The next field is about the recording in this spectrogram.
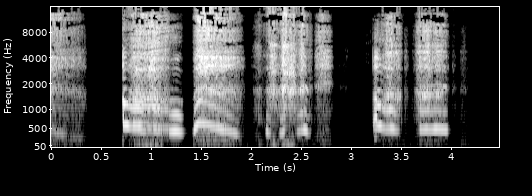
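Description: A string of frenzied, breathy gasps from a woman as her body curls forward, five or six sharp bursts in quick succession with pitch sliding down, fairly loud, no words spoken.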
